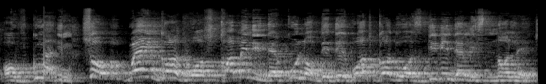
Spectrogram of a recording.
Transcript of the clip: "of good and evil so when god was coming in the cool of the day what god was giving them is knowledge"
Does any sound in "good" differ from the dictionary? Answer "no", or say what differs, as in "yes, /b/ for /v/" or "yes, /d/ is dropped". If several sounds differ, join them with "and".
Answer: yes, /d/ is dropped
